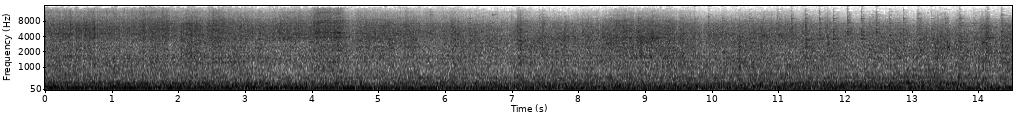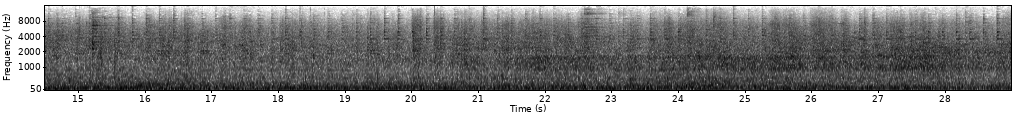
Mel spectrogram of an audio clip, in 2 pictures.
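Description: Freight train's tank cars rolling past at steady speed: continuous rumble of steel wheels on rail with a running clickety-clack of wheels over rail joints.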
